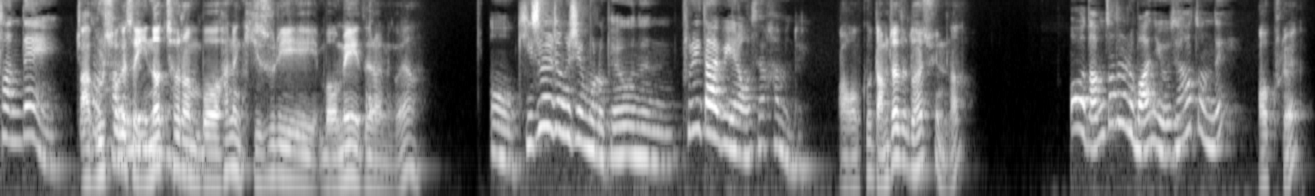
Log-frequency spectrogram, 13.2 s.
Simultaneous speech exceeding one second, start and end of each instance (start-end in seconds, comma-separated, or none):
0.8-2.0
